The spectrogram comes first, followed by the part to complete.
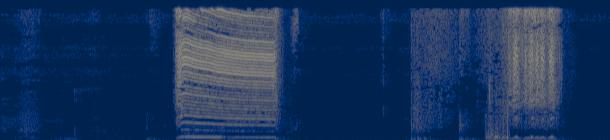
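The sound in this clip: An incoming phone call rings as a loud, steady buzzing tone lasting about a second. After a pause come rougher buzzing bursts, with near silence otherwise.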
